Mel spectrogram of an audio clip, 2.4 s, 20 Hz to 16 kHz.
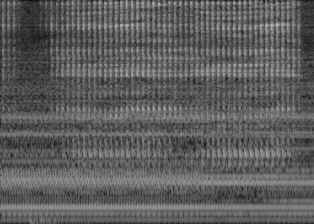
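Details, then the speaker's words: Gaggia MDF espresso grinder after dismantling and cleaning: motor hum, then a rapid rattling chatter as the burrs are set just past 1 and touch each other. This marks the finest setting. "so turn the machine on and as I turn it you'll hear the teeth start to chatter just there"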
